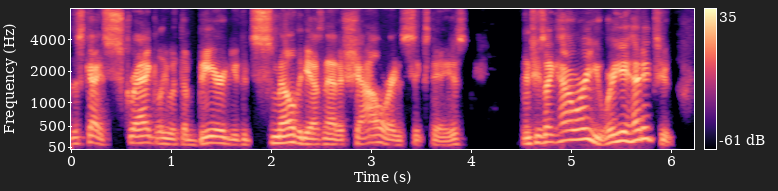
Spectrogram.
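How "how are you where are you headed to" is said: very calm, soothing, gentle voice, slightly pitched up. Retelling how a lady spoke to a passenger, imitating her very calm, soft voice. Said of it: "Very calm, very soft".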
